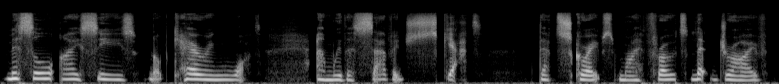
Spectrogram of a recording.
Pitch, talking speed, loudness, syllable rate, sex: 220 Hz, 130 wpm, -21 LUFS, 3.9 syllables/s, female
